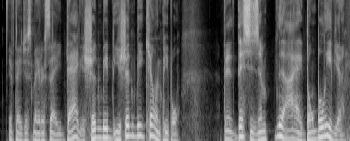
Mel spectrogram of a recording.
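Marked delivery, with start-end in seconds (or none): 1.3-6.9 put-on Italian accent. Acting out a line a daughter might have said to her father: put-on Italian accent. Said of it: "so that's my Italian voice".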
